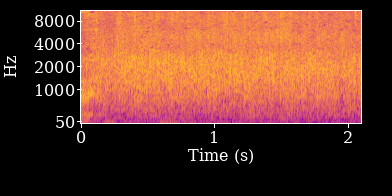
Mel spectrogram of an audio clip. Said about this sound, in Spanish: Recibimos con un fuerte aplauso a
